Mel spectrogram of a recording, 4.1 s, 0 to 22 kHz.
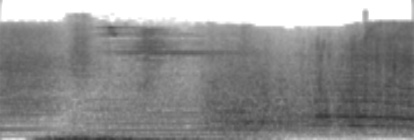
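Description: NASCAR Cup race cars' V8 engines at racing speed: a deep rumble for the first couple of seconds, then a high engine note that slowly falls in pitch near the end.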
